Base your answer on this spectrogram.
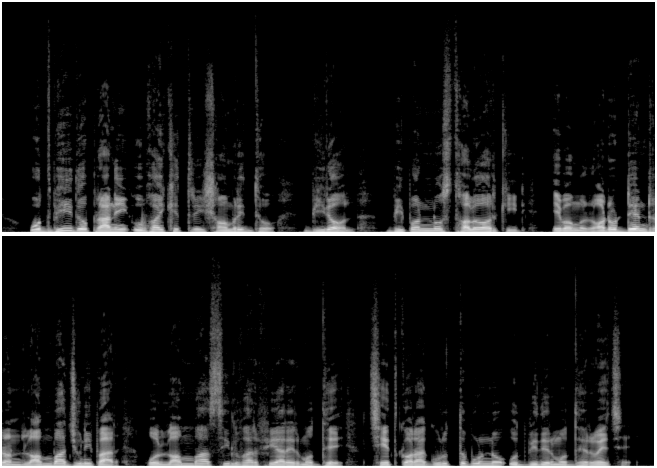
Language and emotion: Bengali, neutral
